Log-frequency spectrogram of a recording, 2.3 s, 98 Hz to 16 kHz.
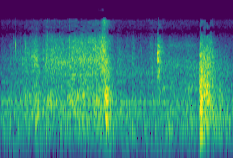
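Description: Cardboard soda 12-pack box scraping and rustling as a cat pushes its way through it. The rustle builds for about a second to a sharp knock, followed by two light taps.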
